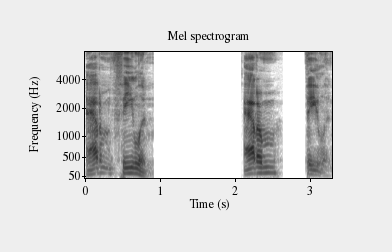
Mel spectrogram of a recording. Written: Adam Thielen

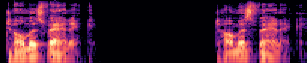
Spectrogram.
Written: Thomas Vanek

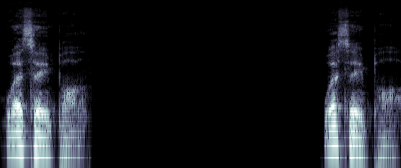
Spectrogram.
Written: West St Paul

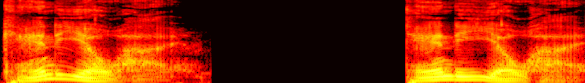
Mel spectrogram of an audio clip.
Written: Kandiyohi

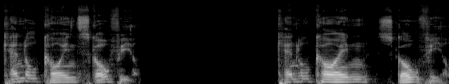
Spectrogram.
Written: Kendall Coyne Schofield

